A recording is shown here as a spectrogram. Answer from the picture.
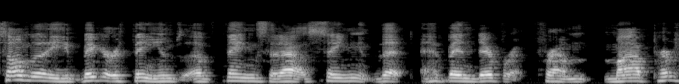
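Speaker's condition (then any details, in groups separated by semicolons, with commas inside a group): Brain injury; speech affected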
